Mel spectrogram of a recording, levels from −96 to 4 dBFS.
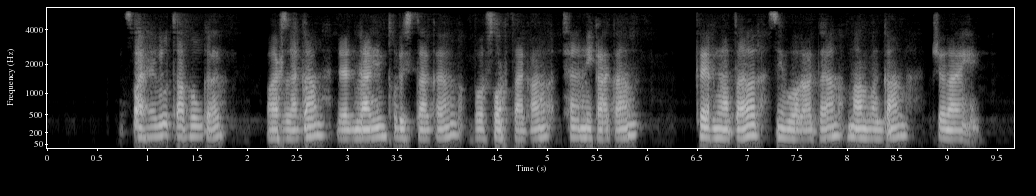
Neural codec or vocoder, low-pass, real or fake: codec, 16 kHz in and 24 kHz out, 0.6 kbps, FireRedTTS-2 codec; 5.4 kHz; fake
